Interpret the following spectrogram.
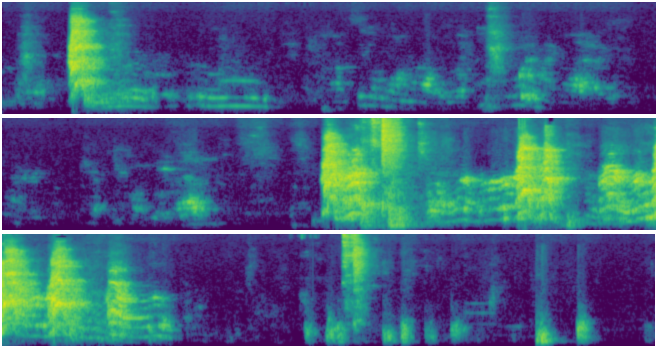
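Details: Blenheim Cavalier King Charles Spaniel puppies from a litter of five, born at New Year, in an indoor home pen. A sharp yap, then a rapid cluster of high barks and yelps, with a human voice also present.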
